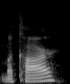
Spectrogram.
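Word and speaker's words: Makar: McCarr? – Yep.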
